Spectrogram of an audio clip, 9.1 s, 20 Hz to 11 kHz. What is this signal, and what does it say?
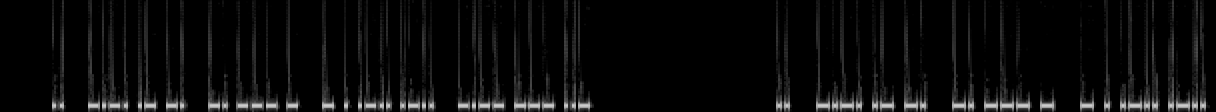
Morse code, heard as a keyed tone, about 37 wpm, 700 Hz. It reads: I CAN NOT TELL YOU I CAN NOT TELL
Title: Speed-Racing - Sets of 5 Words 30wpm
